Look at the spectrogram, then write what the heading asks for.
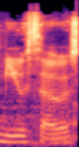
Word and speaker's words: mythos: Oh, it's pronounced Muthos.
